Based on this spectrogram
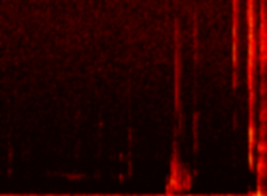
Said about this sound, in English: And I'm going to go ahead and take a sip here.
